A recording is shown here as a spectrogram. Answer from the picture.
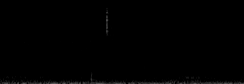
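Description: Near silence with a faint click about a second in.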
